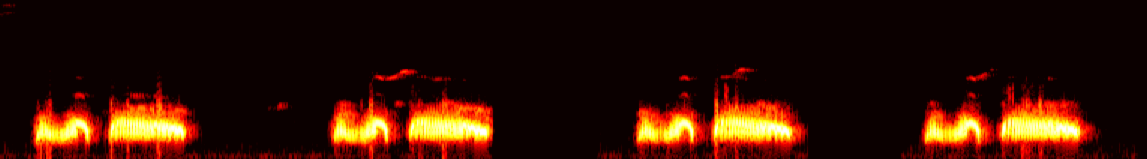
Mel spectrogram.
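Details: Spotted dove (tekukur) of the denak type used as a lure bird for trapping in Malaysia: soft cooing phrases, a short hooked note then a longer rolling coo, repeated about every two seconds against a silent background.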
